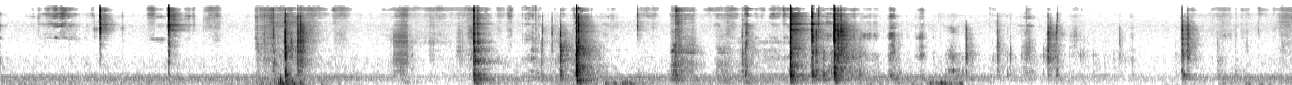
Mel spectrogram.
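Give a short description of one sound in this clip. Hard scale pieces click and clack against a metal knife handle.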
